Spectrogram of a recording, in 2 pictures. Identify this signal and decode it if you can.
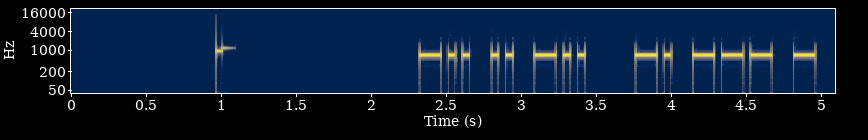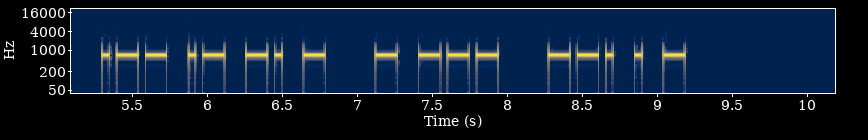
Morse code, heard as a keyed tone, about 25 wpm, 700 Hz. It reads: DID NOT WANT TO GET
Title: Sets of 5 Words Encore2 25wpm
